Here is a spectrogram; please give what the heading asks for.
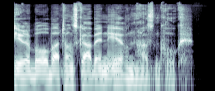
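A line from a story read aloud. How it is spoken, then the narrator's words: Growl. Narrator (German): knurrte Büttner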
